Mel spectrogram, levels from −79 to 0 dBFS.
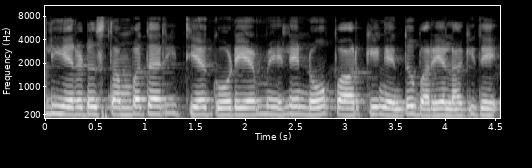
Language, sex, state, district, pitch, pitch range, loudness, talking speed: Kannada, female, Karnataka, Bangalore, 205 Hz, 195-215 Hz, -14 LUFS, 120 wpm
